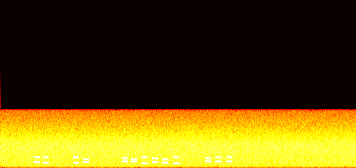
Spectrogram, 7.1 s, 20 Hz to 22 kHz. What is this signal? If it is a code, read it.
DTMF, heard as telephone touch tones, dialled by hand, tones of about 120 ms, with radio hiss. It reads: 96 67 0*3843 0##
